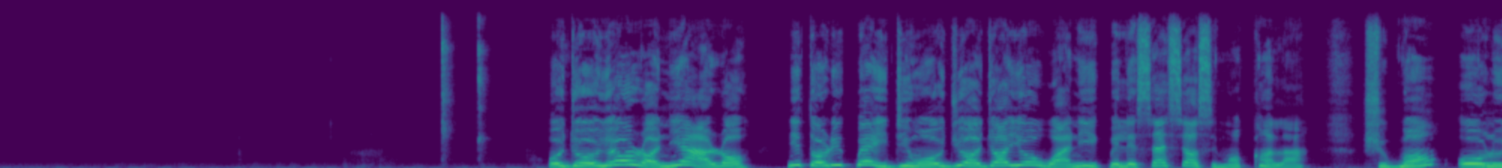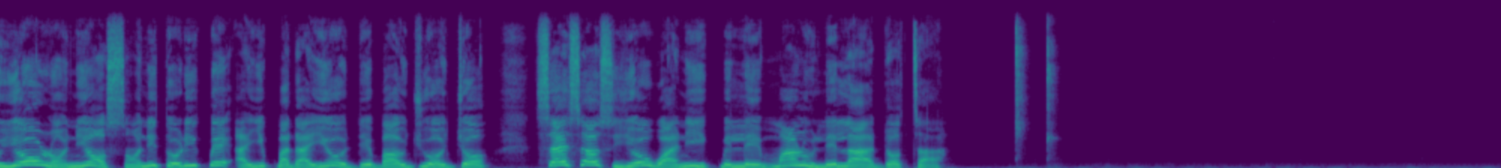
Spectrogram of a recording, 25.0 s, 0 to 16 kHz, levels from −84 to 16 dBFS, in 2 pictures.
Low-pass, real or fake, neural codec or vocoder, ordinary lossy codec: 14.4 kHz; fake; vocoder, 44.1 kHz, 128 mel bands every 256 samples, BigVGAN v2; none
